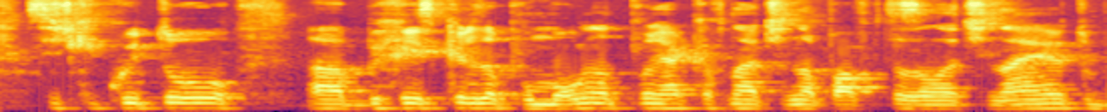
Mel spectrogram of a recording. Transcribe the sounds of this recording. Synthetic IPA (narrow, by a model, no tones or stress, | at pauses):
fsit͡ʃkikoit̪ʊ | bixəiskəlid̪ɐpomɔɡnət̪̚ponʲakəfnat͡ʃinːɐpafkə̥t̪əzɐnɐt͡ʃinaɛniɛt̪o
